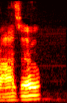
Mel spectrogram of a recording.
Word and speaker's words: Purrazzo: And Deonna Purrazzo, how do you say your last Purrazzo? – Name? – Purrazzo. – Purrazzo.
